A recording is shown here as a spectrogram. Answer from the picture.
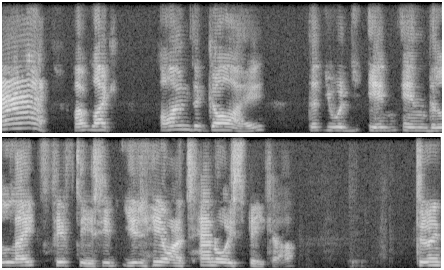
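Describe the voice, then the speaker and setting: A man talks at a fairly slow pace with ordinary pitch variation. The sound is dry and close, with no echo. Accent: Australian. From Australia. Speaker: guitar show co-host. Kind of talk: live stream casual chat.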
